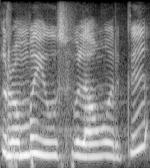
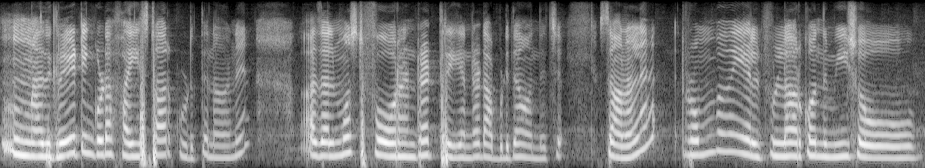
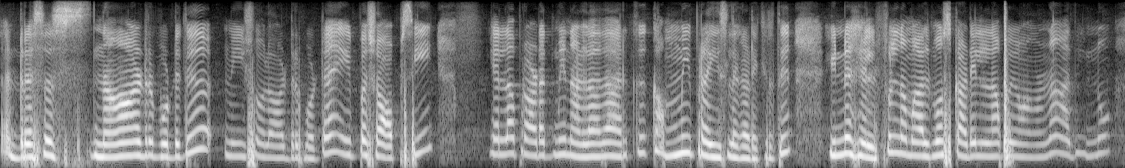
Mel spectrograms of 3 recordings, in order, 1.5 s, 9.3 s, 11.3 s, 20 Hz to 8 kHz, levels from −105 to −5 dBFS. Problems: none marked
